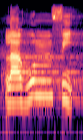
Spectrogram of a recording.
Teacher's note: bertemu dengan huruf Fa ini dinamakan dengan izhar syafawi cara bacanya mimnya dibunyikan secara jelas atau jelas bunyi m-nya tidak perlu ditahan cukup ditekan saja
